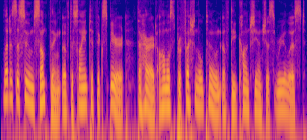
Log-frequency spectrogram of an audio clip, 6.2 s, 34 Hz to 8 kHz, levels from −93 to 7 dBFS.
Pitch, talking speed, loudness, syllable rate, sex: 115 Hz, 165 wpm, -19 LUFS, 5.4 syllables/s, male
